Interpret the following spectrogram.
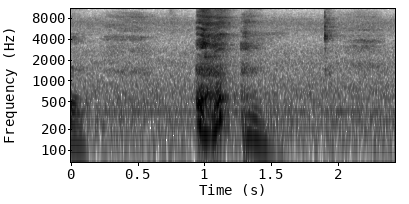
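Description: A person coughs once, a sharp cough about a second in, followed by a short voiced tail.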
